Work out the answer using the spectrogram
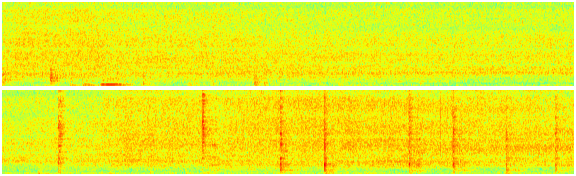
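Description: Chopped red onions sizzling steadily in hot mustard oil in a steel pan, with a run of sharp clicks and taps from about six seconds in.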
